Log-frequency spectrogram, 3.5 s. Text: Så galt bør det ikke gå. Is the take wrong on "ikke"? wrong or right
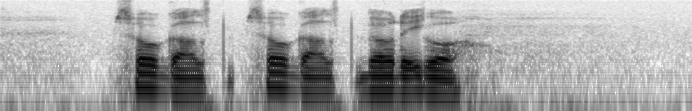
wrong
